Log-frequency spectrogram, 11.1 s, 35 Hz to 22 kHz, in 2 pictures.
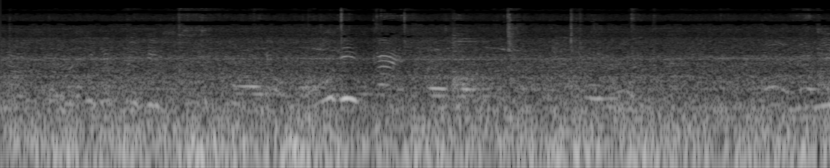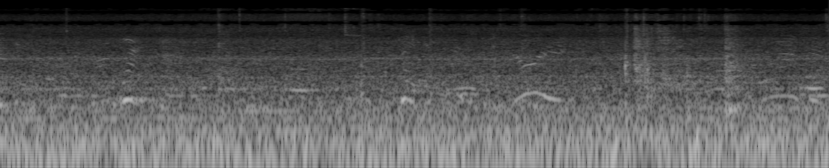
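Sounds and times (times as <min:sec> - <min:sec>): diesel engine rumbling: 0:00.0 - 0:11.0
distant voices: 0:00.0 - 0:11.0.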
